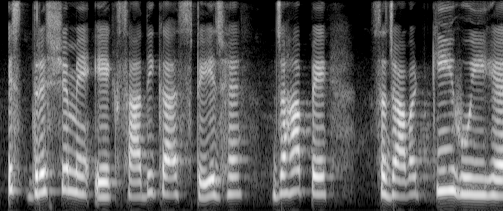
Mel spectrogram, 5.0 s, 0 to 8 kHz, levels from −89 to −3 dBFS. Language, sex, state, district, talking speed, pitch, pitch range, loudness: Hindi, female, Jharkhand, Garhwa, 165 wpm, 245 Hz, 230-270 Hz, -16 LUFS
